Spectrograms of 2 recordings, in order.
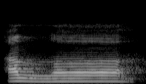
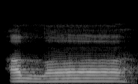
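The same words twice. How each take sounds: Both takes have the same delivery.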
